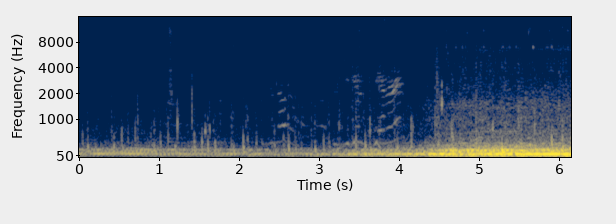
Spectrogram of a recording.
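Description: Hoofbeats of an Icelandic horse being ridden on grass, a steady run of soft strikes. A low hum grows louder about two-thirds of the way in.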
